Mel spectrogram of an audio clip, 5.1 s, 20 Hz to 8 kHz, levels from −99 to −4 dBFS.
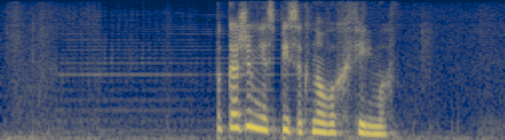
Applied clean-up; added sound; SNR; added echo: neural separator model SepFormer DNS4.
